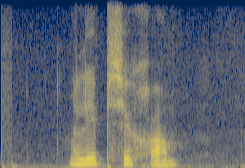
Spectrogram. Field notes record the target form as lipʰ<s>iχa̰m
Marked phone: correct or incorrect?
correct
